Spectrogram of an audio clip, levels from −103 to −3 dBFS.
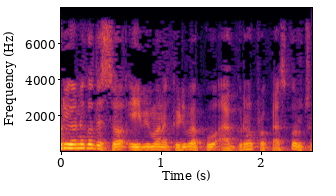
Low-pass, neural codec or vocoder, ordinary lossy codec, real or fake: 7.2 kHz; none; none; real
